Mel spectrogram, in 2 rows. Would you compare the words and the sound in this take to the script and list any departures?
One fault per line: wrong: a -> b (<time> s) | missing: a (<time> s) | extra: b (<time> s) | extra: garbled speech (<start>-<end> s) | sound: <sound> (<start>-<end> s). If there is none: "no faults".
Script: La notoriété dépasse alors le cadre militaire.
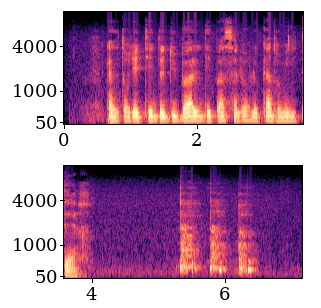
extra: de Dubail (1.4 s)
sound: cough (5.2-6.5 s)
